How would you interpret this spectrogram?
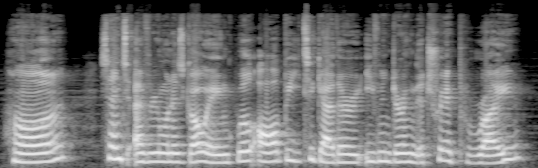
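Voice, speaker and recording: A woman's voice: medium pitch, measured pace, darkish tone, faint music behind, voice pushed down, lightly acted. A woman voicing an entitled, oblivious young husband with a nonchalant, matter-of-fact manner in a dramatized story.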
